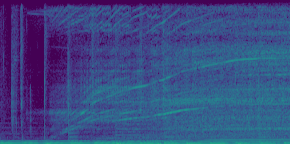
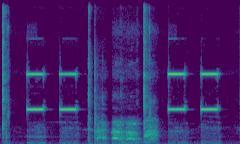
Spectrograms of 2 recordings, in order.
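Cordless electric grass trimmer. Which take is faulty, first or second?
second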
